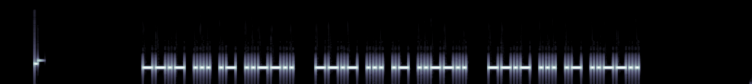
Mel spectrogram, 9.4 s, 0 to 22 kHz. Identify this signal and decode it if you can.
Morse code, heard as a keyed tone, about 30 wpm, 700 Hz. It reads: QSA? QSA? QSA?
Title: Q-Codes Repeated 3x 30wpm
